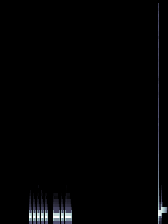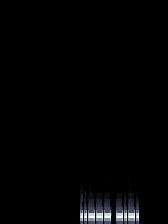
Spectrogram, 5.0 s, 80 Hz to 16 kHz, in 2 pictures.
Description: Morse code, heard as a keyed tone, about 39 wpm, 700 Hz. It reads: 5K 2C
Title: Single-Letter Single-Number 40wpm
